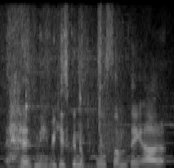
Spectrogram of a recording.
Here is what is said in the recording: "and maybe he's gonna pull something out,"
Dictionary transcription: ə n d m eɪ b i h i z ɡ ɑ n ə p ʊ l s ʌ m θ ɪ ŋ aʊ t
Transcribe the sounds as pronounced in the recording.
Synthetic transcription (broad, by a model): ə n m eɪ b i h i z ɡ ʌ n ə p ʊ l s ʌ m θ ɪ ŋ aʊ t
